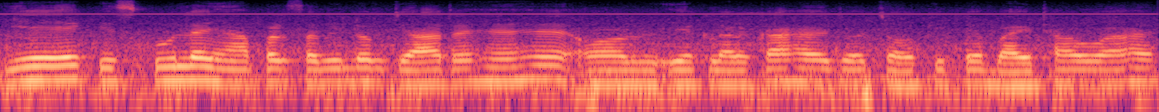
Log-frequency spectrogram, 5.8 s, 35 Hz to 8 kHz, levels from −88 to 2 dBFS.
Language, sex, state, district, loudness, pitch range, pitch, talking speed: Hindi, male, Bihar, Katihar, -15 LUFS, 135-145 Hz, 140 Hz, 215 wpm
